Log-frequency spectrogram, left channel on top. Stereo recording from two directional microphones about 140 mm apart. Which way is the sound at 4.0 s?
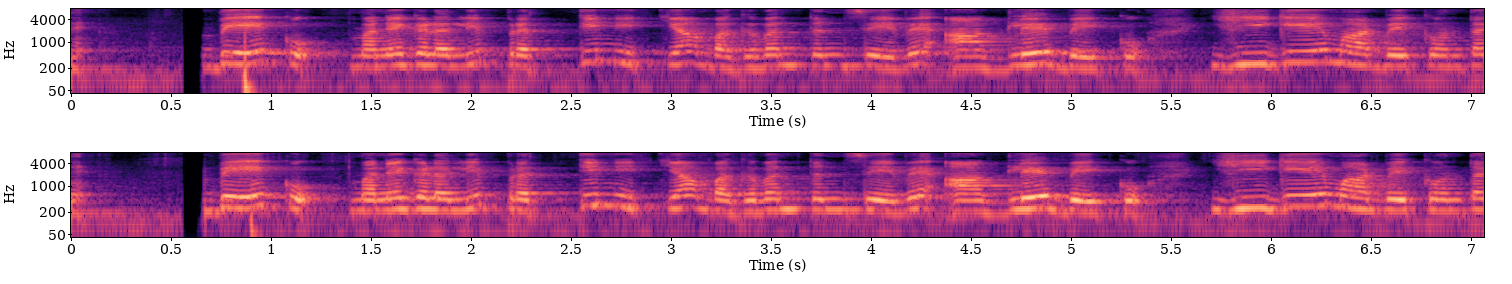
20° right (ahead or behind).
